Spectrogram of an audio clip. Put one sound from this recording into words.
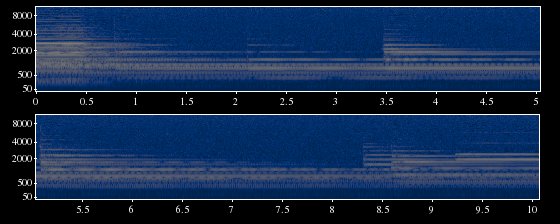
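A pipe organ plays sustained, slowly changing chords.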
